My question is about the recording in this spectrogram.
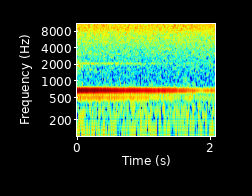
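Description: Faint, steady drone of two held tones sounding together, slowly growing fainter.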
